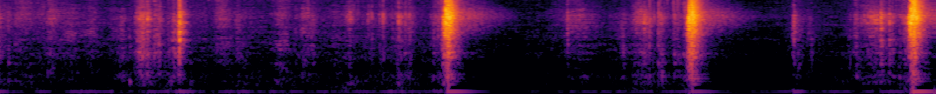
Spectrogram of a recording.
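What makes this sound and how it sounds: Fingertips tap and flip the plastic letter and figure tiles on a plastic Hangman board game held up close. Soft, bright plastic ticks and rustles lead into four sharp, bright clicks that die away quickly. A low, steady hum runs underneath throughout.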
